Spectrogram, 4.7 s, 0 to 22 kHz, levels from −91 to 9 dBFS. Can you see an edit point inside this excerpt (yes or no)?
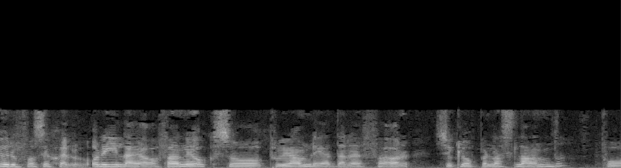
no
